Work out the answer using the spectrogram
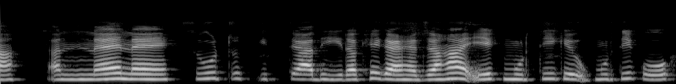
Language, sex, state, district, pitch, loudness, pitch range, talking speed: Hindi, male, Bihar, Muzaffarpur, 235 Hz, -20 LUFS, 225-255 Hz, 125 wpm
